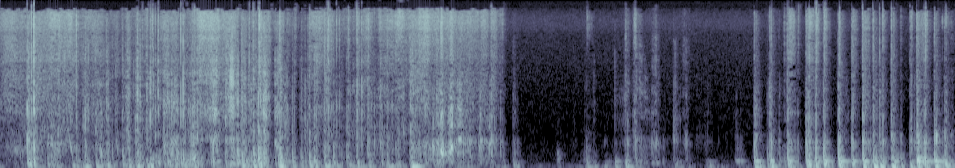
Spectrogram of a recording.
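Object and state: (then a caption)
Latex balloon. Long pink acrylic nails tap and scratch a large, hollow, air-filled pink latex balloon held close. For about five seconds there is a dense, scratchy rubbing with soft, low, hollow thumps, then a near-silent pause with a few faint taps. Quick, irregular tapping returns, dull and low-pitched with little ring.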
